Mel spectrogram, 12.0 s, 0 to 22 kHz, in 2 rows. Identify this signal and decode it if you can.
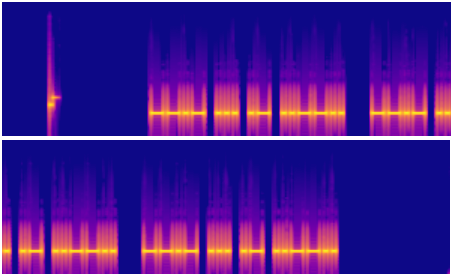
Morse code, heard as a keyed tone, about 22 wpm, 700 Hz. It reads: QSA? QSA? QSA?
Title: Q-Codes Repeated 3x 22wpm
